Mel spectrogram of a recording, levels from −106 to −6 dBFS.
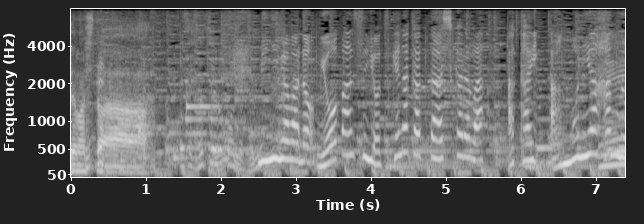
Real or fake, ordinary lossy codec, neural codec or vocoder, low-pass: real; none; none; none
